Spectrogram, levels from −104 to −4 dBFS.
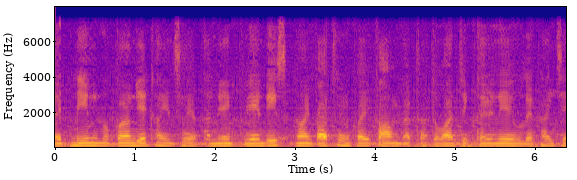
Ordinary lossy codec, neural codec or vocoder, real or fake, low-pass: none; codec, 24 kHz, 0.9 kbps, WavTokenizer, medium music audio release; fake; 7.2 kHz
